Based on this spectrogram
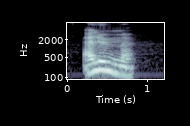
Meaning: third-person plural present indicative/subjunctive of allumer
- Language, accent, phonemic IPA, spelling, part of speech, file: French, Canada, /a.lym/, allument, verb, LL-Q150 (fra)-allument.wav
